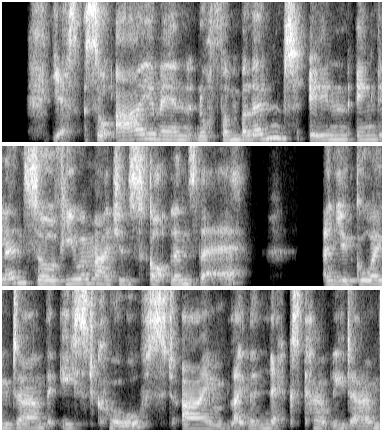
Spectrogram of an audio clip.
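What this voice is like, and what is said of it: Northumbrian accent with slight Scottish twang. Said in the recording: “accent has a little bit of Scot in it? ... there's a twang in there ... There is a twang. Just a slight one ... the Scottish twang”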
